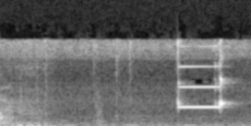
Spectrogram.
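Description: Digital multimeter's continuity buzzer giving one short, steady high beep as the meter is set to its buzzer range, with a few faint handling knocks before it.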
